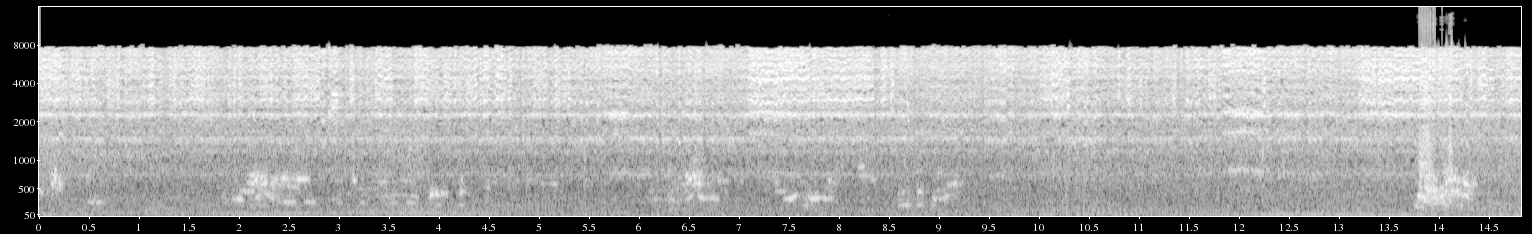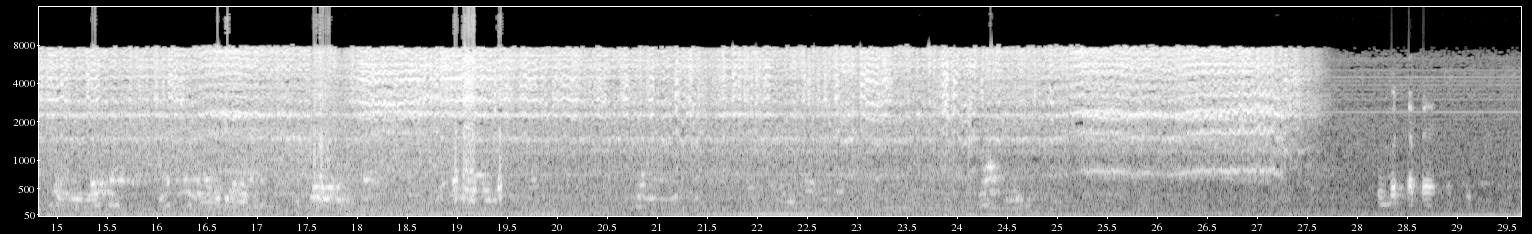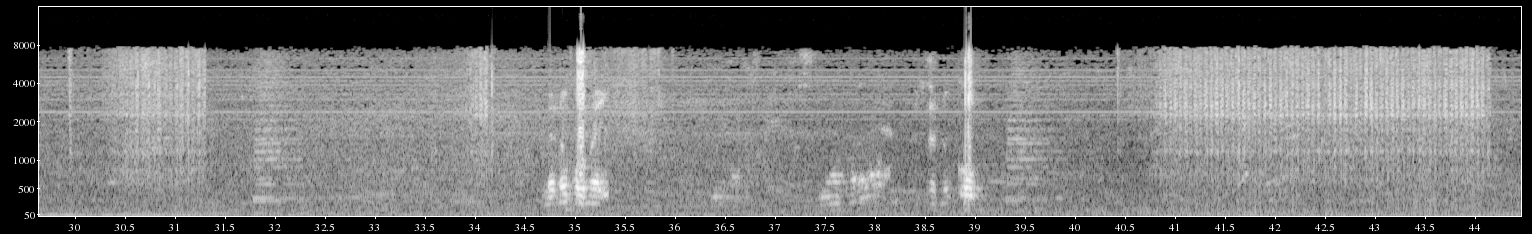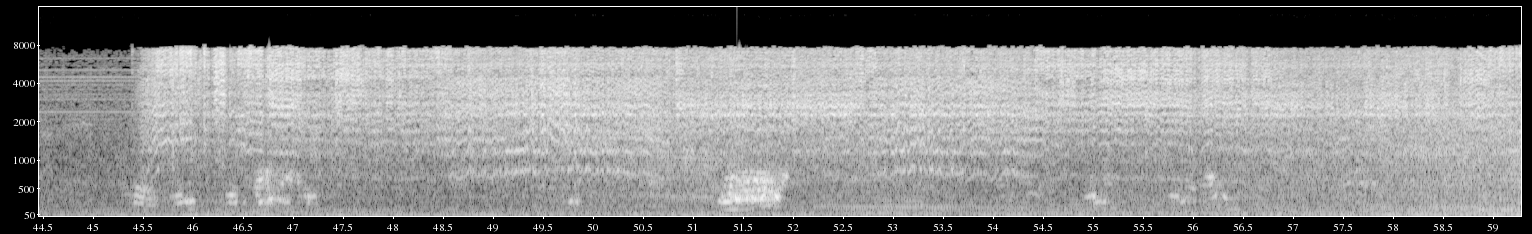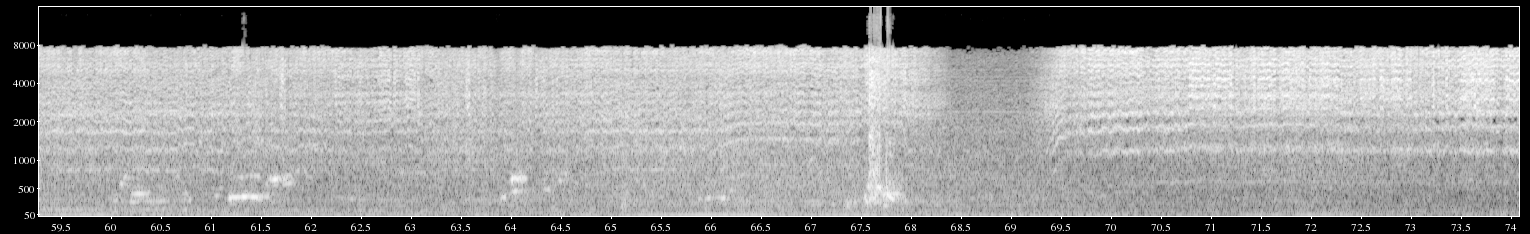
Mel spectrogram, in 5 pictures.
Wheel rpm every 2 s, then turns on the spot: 200, 200, 200, 200, 200, 200, 200, 200, 200, 200, 200, 200, 200, 160, 0, 20, 0, 10, 0, 0, 20, 40, 20, 100, 90, 90, 90, 90, 80, 90, 110, 110, 110, 120, 50, 160, 160.
30-32 40-44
